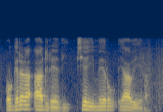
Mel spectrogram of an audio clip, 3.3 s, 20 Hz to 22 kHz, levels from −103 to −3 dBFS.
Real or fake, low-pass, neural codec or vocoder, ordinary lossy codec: real; 5.4 kHz; none; none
